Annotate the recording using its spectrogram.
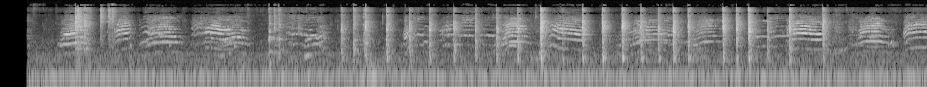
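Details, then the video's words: Several hungry domestic cats meowing in chorus while anticipating their meal; overlapping harmonic meows, many rising then falling, come in rapid succession with clicks and knocks between them, over a steady low hum. "When the cat choir sang their mealtime praise"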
